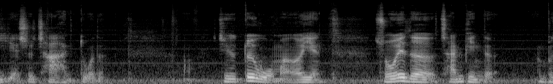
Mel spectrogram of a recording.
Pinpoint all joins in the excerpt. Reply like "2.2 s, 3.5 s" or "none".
2.1 s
